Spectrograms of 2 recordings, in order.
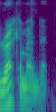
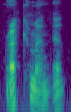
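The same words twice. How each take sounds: First: The stress falls on an unusual syllable. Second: The stress falls on the usual syllable. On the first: The speaker calls it wrong. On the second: The speaker calls it right.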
